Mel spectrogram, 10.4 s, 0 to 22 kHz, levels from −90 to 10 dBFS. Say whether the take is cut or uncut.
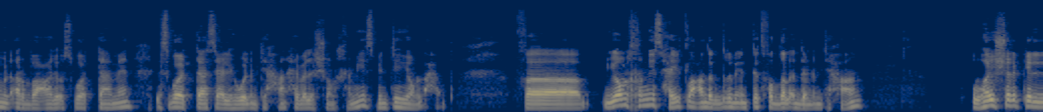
uncut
